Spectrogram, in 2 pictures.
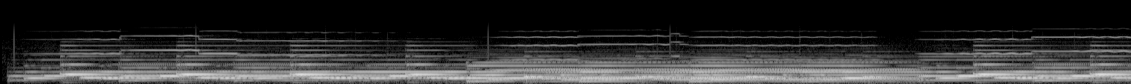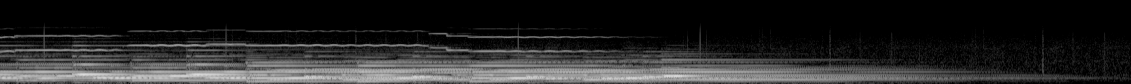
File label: Old haunting piano and violin recording on vinyl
